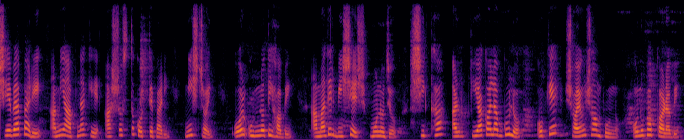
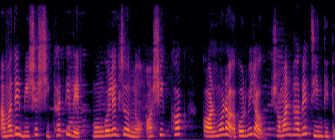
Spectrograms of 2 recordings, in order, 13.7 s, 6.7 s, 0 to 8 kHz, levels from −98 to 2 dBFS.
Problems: continuous background conversations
